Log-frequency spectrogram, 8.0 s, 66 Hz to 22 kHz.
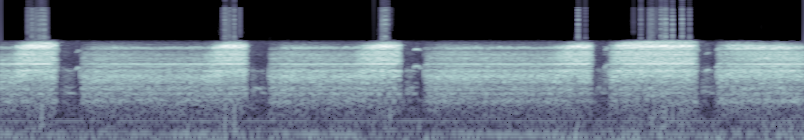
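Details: Barn owl pair at Théding, France, 28 February 2021, beginning their courtship; a series of harsh drawn-out rasping screeches, each one to two seconds long, swelling toward the end, with short pauses between.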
